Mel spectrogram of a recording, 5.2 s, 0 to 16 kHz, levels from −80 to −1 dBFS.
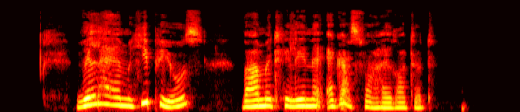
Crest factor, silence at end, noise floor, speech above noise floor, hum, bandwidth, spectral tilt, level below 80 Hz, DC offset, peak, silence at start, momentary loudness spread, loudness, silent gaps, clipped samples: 18 dB; 0.9 s; -86 dBFS; 69 dB; none; 11 kHz; -6.5 dB/octave; -62 dBFS; under 0.1%; 0 dBFS; 0.75 s; 12 LU; -17 LUFS; none; under 0.1%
